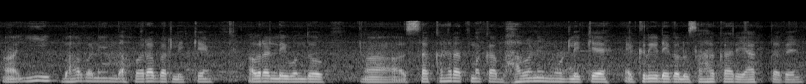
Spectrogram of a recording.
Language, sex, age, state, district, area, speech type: Kannada, male, 18-30, Karnataka, Dakshina Kannada, rural, spontaneous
